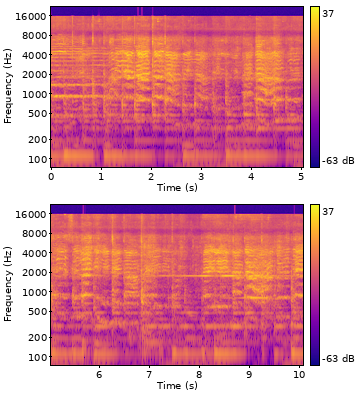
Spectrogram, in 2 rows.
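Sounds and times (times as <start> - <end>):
barrel drum beating: 0.0 - 10.0
group singing: 0.0 - 10.0.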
